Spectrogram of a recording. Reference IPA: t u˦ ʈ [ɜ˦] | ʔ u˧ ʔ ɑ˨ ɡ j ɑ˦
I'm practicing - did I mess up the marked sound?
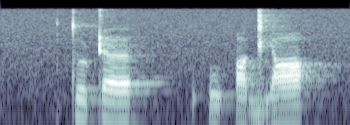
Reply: no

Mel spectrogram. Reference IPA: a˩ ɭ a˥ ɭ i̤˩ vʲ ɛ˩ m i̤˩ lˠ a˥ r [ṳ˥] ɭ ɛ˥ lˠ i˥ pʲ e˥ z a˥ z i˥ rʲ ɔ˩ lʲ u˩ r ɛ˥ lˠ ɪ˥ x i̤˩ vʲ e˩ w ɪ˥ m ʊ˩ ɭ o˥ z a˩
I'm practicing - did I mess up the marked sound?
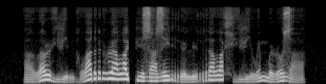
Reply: no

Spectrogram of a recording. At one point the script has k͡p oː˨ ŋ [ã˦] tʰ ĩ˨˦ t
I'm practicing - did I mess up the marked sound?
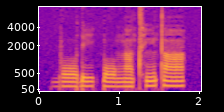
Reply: yes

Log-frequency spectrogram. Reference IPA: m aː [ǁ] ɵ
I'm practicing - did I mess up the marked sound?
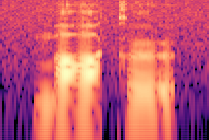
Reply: yes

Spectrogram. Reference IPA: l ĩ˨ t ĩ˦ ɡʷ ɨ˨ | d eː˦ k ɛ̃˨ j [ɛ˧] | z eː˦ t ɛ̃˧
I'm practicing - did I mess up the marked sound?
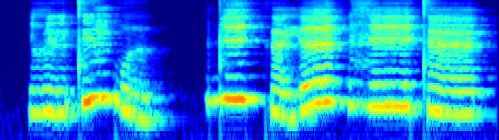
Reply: yes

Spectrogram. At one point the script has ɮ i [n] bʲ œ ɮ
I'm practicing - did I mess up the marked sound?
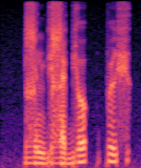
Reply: no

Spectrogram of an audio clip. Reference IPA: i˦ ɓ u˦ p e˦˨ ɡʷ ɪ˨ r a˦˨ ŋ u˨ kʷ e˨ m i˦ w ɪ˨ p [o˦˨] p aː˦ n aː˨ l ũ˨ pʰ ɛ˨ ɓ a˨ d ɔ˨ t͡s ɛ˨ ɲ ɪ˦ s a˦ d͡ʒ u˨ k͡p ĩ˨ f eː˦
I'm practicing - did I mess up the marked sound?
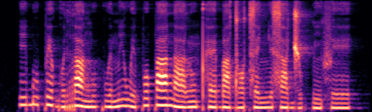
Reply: yes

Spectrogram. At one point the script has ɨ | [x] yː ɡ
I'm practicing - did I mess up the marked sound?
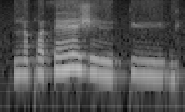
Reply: yes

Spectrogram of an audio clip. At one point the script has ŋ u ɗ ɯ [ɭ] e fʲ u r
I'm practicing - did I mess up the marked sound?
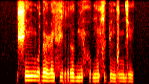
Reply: no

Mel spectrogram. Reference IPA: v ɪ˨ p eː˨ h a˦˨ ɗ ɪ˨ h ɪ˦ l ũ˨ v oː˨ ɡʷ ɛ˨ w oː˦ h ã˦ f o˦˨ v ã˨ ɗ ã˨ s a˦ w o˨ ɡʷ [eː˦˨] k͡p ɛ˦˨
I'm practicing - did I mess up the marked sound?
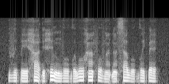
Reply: no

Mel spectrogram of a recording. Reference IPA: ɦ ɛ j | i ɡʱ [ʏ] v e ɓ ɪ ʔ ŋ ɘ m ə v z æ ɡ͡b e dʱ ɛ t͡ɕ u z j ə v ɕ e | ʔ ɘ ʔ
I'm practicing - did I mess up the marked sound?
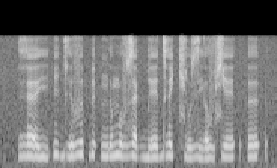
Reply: yes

